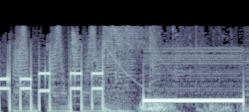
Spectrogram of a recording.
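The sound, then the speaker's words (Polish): Five quick dual-pitch telephone keypad tones beep in a rapid sequence as a call is dialed to a mayor in the region, followed by a brief pause and then a single steady, mid-pitched tone that holds for about a second. No voices are heard. “Oto dzwonię do pewnego burmistrza z regionu, a tam...”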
